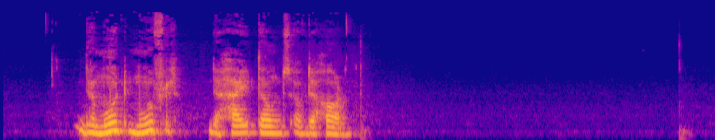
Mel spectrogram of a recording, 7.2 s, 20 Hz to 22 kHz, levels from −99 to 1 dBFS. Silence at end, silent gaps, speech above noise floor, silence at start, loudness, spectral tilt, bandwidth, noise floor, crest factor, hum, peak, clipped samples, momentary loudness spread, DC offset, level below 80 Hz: 3.65 s; none; 54 dB; 0.75 s; -20 LUFS; -7.5 dB/octave; 15.5 kHz; -73 dBFS; 22 dB; none; -2 dBFS; under 0.1%; 15 LU; under 0.1%; -60 dBFS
